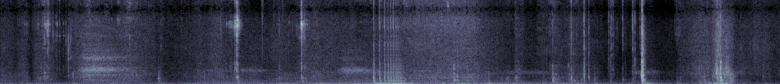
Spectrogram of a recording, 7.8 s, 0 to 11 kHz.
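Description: A quick-release steering wheel heater connector on a 2021 Chevy Colorado is unclipped and pulled apart, producing close, small plastic clicks and rustling handling noises with no talking.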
